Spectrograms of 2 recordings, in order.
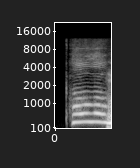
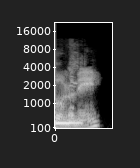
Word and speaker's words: Ptolemy: Polo May? Ptolemy. Okay. The P is silent.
